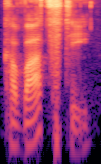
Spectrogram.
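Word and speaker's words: קָבַצְתִּי: Notice the accent is telling us that the second to last syllable is accented. So kavatsti.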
